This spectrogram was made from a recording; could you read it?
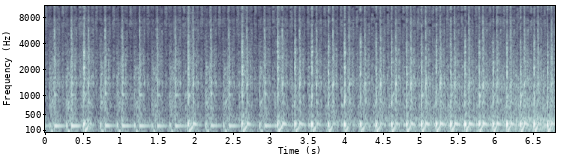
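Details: Lister engine on its first start in 40 years, on a little choke while the fuel needle is balanced: steady single-cylinder chuffing about five beats a second with a noisy exhaust, even and free of big-end knock; it runs healthy.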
